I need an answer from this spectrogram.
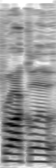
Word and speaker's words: Broccolo: And It I'm like, just broccoli, just with an O.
